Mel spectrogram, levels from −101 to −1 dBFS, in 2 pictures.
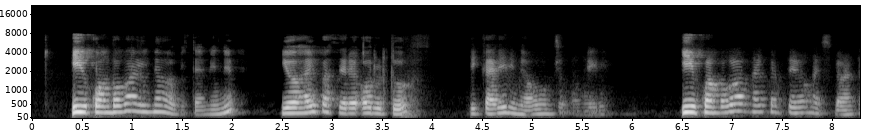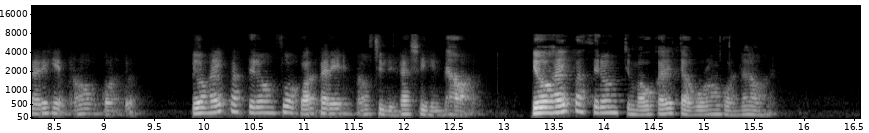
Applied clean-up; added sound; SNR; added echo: neural mask model DeepFilterNet 3.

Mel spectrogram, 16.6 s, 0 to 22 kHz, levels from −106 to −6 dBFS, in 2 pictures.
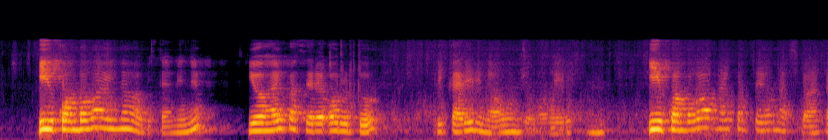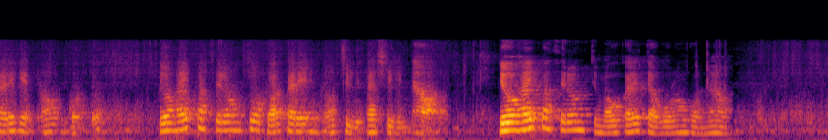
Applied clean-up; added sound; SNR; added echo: neural separator model SepFormer DNS4.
